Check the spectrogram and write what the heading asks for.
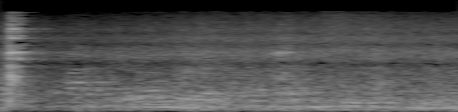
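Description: A single sharp clink of metal cutlery right at the start, ringing briefly, followed by low steady background noise.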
